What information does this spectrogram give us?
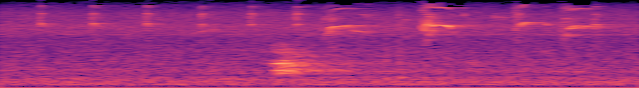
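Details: Masked water tyrant (Fluvicola nengeta) at the Jardim Botânico, Rio de Janeiro, Brazil, giving sharp, thin high notes, four in about a second and a half, over soft rapid ticking and one lower, broader burst.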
